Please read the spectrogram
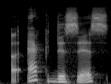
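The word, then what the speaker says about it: ecdysis: spelled with a c instead of a k ectasis is how you pronounce it in English at least uh this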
